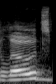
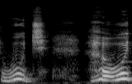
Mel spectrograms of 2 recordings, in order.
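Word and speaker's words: Łódź: Um Matteo invited me for it's in it looks like Loads, but it's pronounced Wu Woo Poland.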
